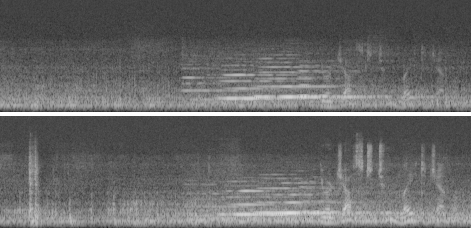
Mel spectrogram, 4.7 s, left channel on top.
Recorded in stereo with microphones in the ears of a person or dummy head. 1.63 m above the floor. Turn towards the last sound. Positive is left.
turn(degrees=-85)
